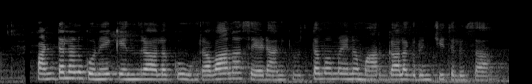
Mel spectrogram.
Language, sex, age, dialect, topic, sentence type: Telugu, female, 18-24, Southern, agriculture, question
